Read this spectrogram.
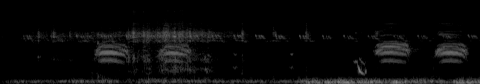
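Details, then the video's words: Grey francolin breeding pair, five years old and said to breed three times a season, giving a few harsh, ringing notes in spaced bursts over a steady low rumble of background noise. "Teetar ki awaz teetar voice"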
